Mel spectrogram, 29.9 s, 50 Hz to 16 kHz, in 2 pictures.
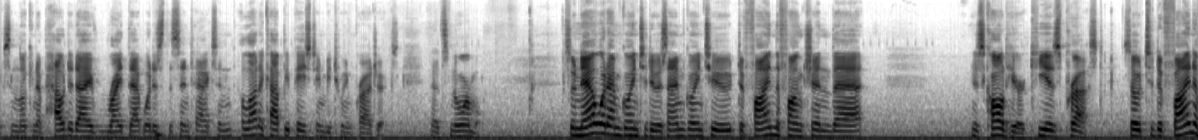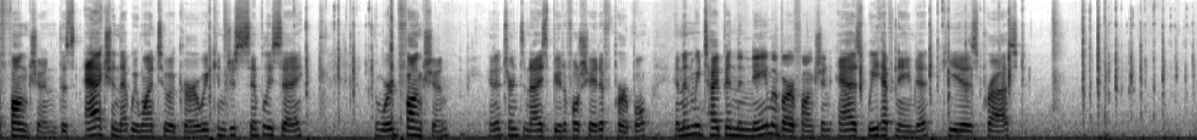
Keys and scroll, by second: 17.9-19.9 typing, 25.5-29.9 typing.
